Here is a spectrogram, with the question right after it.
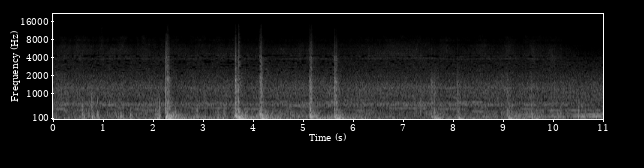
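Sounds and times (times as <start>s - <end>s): wind rumble on microphone: 0.0s - 11.0s
bass drum and cymbal hits: 7.4s - 11.0s.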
